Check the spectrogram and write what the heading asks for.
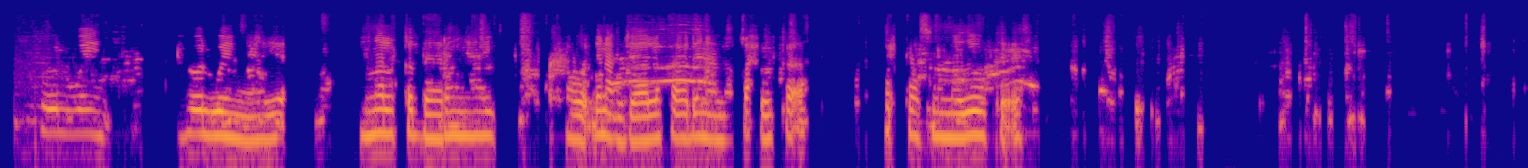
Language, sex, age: Somali, male, 18-24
